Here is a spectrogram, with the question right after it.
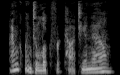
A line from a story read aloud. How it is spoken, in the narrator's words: I sigh count to five to keep my temper under control, and say through gritted teeth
